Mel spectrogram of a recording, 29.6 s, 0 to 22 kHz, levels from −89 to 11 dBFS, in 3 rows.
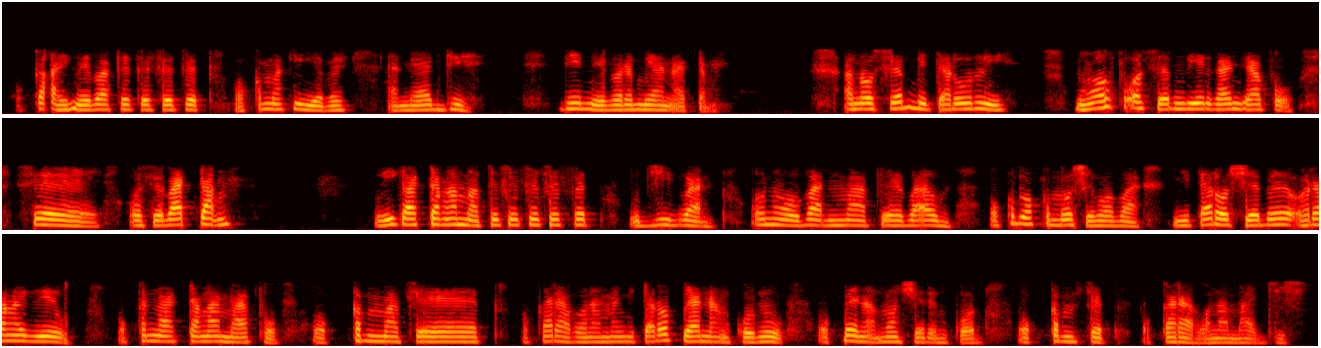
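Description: From start to finish the speech has passed through the AMR narrowband mobile codec, which models the vocal tract and excites it with a few pulses per short sub-frame rather than keeping the waveform itself. Everything above 3.8 kHz is gone, so the voice sounds boxed-in and telephone-like, lacking crisp consonants. The coding damage is plainly audible as a buzzy, synthetic edge, which fits one of AMR-NB's lower modes, around 7.95 kbps.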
